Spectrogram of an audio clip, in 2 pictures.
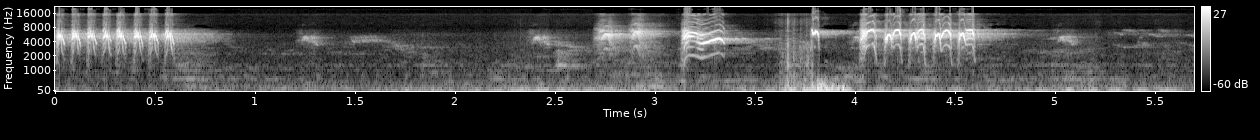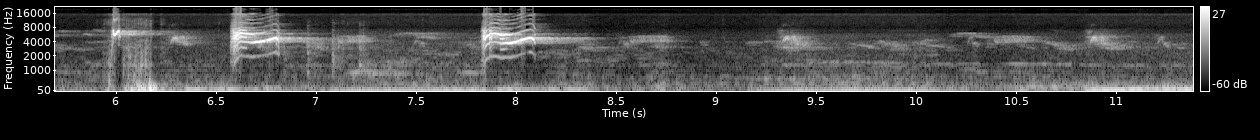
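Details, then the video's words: Crested jay calling actively, for training and luring birds: a short opening rattle, then spaced sharp chirps and repeated squeaky looping whistles every second or two, over low background rumble. "SOGON GACOR UNTUK ASAH MENTAL, MASTERAN DAN PANCINGAN BUNYI"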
